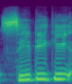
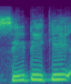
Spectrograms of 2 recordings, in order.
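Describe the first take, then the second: The two takes are said the same way.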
